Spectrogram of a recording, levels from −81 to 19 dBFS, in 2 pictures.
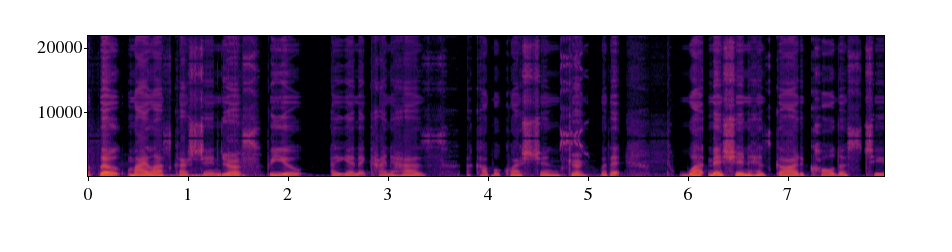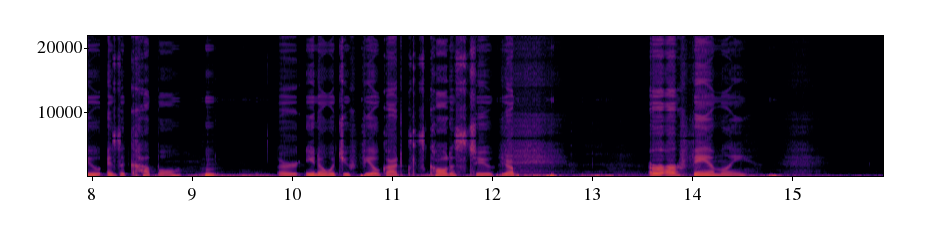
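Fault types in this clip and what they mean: imaging from sample-and-hold upsampling: The rate was raised by repeating each sample without a smoothing filter, which fits a 12 kHz original taken to 44.1 kHz. Mirrored copies fill 6 to 12 kHz, about 18 dB below the speech, heard as metallic fizz tracking its level.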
